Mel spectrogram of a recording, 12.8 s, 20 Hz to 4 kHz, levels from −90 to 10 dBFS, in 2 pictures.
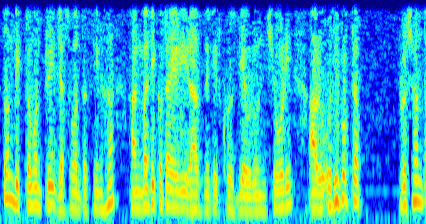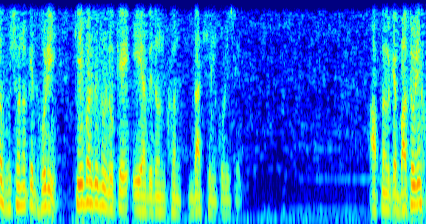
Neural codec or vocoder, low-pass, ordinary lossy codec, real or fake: none; 3.6 kHz; Opus, 24 kbps; real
